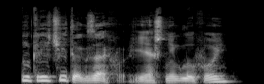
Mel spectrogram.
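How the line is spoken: Calm deep young male voice. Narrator (Russian): Спокойным глубоким голосом произнес молодой человек лет 25

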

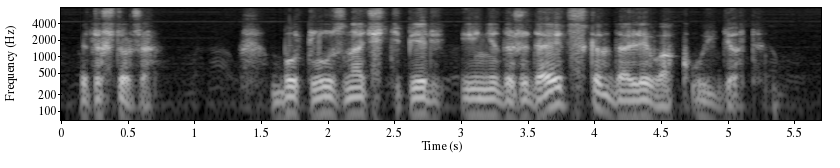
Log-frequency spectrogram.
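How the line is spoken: Surprised whisper, suppressing laughter. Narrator (Russian): Катрин, удивленно и едва не фыркая от смеха, зашептала на ухо Захарию

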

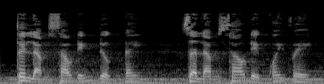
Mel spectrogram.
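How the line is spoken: Muttering. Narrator (Vietnamese): cậu lẩm bẩm

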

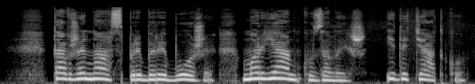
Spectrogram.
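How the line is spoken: Quiet mumbling. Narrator (Ukrainian): Кривошиїха забубоніла щось тихо

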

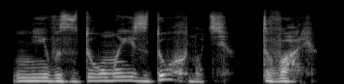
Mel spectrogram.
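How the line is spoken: Hiss into ear. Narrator (Russian): прошипели мне прямо в ухо

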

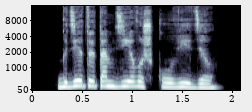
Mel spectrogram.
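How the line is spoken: Angry smirk. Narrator (Russian): зло усмехнулся Дэн

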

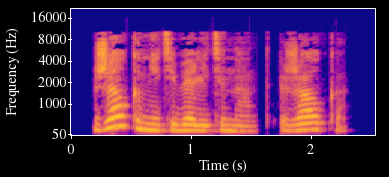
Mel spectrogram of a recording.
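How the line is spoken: Misty-eyed whisper. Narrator (Russian): глядела в лицо затуманенными глазами и шептала

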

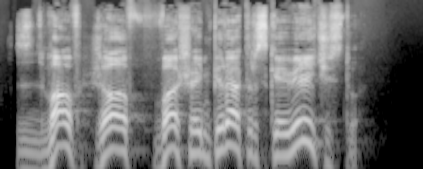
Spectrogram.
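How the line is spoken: Loud barked chorus. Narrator (Russian): рюлики, хорошо гаркнули

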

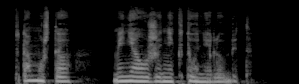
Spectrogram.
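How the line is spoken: Whisper. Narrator (Russian): говорю шепотом я

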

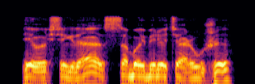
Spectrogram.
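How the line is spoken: Skeptical snort. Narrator (Russian): хмыкнул тот

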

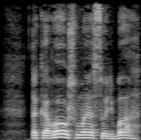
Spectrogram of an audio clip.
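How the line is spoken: Sad. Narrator (Russian): сказал печально

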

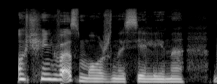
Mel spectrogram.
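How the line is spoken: Good-natured laughter. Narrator (Russian): добродушно рассмеялся Огаст Хемпель

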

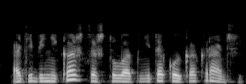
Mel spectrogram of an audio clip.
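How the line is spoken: Quiet bird's question. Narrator (Russian): тихо спросила птичка

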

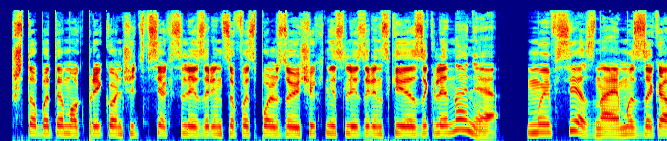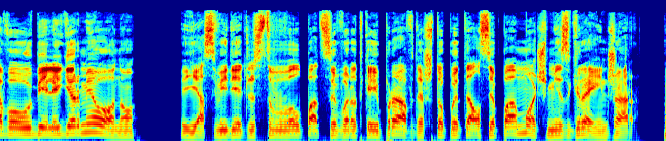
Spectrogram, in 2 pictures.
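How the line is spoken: Shouted. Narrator (Russian): выкрикнул Драко

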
